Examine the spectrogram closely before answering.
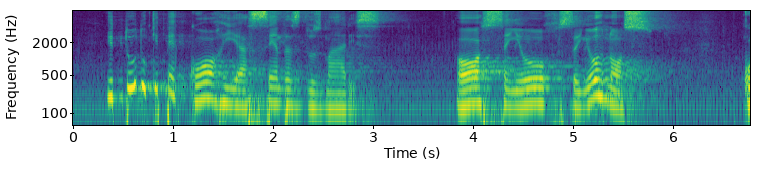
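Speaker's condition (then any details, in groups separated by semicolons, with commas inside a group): No condition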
